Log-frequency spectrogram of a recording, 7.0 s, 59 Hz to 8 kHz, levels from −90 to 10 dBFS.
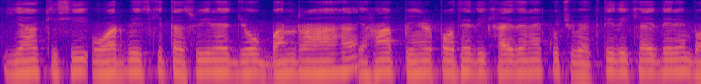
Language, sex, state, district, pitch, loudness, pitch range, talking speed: Hindi, male, Chhattisgarh, Raigarh, 115 Hz, -30 LUFS, 115-120 Hz, 205 wpm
